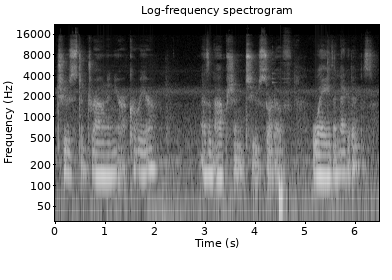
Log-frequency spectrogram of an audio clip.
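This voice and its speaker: Gentle male psychic witch, acted by a man, soft ASMR delivery drifting into whispers, gravelly fry, roomy noisy recording. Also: fairly high pitch, fairly even intonation. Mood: soothing, assured. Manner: hesitant, drawn-out phrasing with pauses. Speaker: ASMR performer. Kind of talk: soft-spoken ASMR roleplay, partly whispered. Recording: roomy echo, clear background noise.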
